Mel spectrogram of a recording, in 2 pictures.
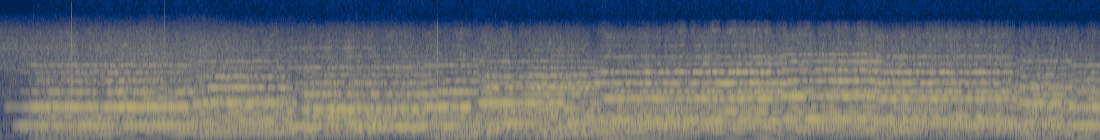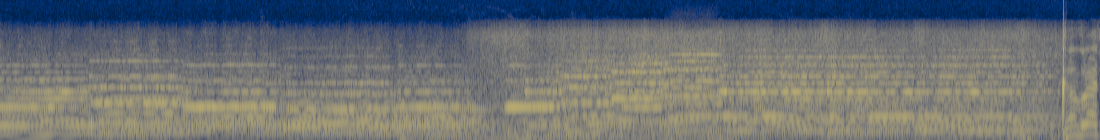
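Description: A recorded national anthem played by brass and organ-like orchestral sounds, in slow, held chords. The sound changes character about sixteen seconds in.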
